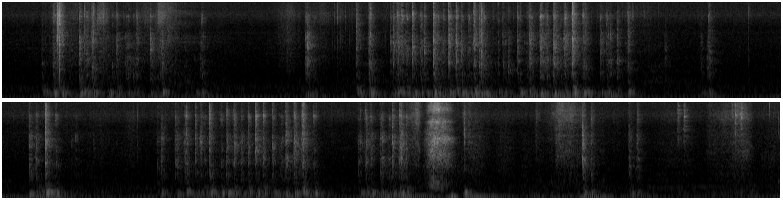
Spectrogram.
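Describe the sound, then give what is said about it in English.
Someone types on a computer keyboard while tweeting out a link, in quick, uneven bursts of clattering keystrokes separated by brief pauses. The clicking is steady and moderately loud, with no talking. “I hate tweeting while I'm...”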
